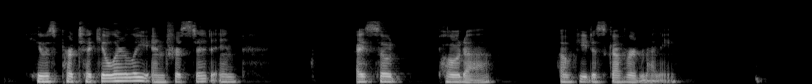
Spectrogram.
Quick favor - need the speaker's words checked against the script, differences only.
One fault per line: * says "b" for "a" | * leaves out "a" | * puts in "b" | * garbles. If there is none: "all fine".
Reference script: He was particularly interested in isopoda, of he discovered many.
all fine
